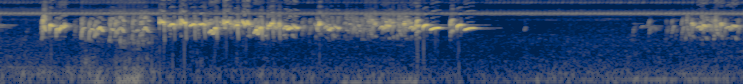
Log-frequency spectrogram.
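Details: Sooty-headed bulbul trapping lure call meant to provoke predators: several seconds of rapid, bubbly chattering notes, a pause, then a shorter chirped burst, over a steady high whine.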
